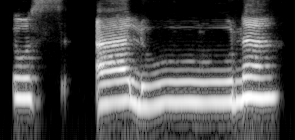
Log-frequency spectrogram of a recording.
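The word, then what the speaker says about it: تسألون: Tus'aluna. Tus'aluna. Okay, remember this is hamza. It looks like an ain, but we have to pronounce it exactly like an alif.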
